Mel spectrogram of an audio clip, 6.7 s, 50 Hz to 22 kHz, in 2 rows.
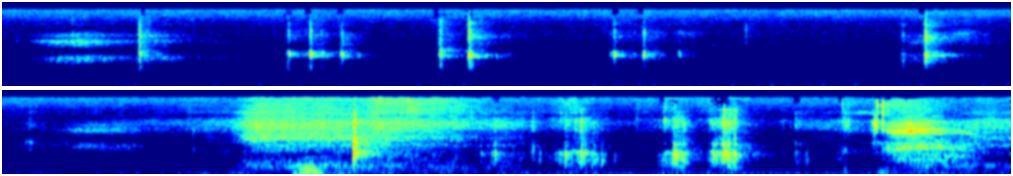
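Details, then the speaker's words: Toyota MR2 strut top mount bearing turned by hand off the car: irregular gritty clicks and crunches with a rough catch partway round, worn bearing; new one turns smooth and silent. "okay so check out the bearing in this one hopefully you can hear that imagine that that's got a turn"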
